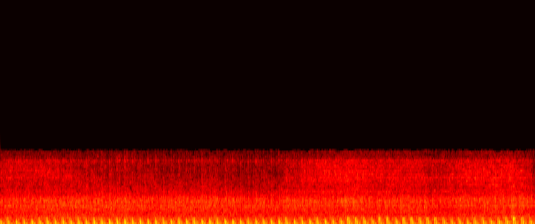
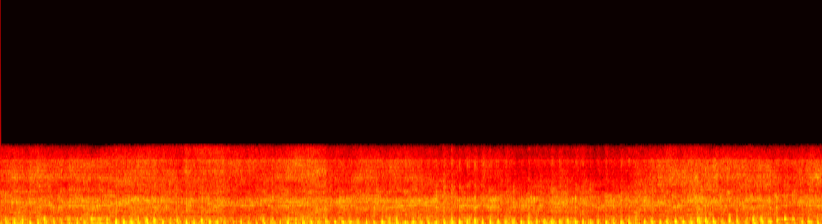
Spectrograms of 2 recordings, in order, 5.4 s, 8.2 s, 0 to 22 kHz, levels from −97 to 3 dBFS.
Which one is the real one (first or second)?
first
